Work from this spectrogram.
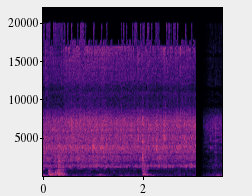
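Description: Tofu and pork ears sautéing in a pan give off a steady, close sizzle and frying crackle, with a couple of stirring scrapes before the sound cuts out briefly and resumes quieter.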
